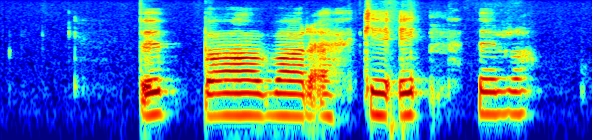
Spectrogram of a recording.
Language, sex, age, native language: Icelandic, female, 10, Icelandic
